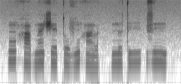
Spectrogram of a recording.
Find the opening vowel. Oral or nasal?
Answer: nasal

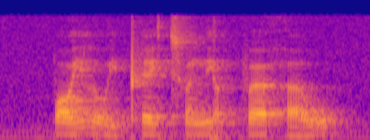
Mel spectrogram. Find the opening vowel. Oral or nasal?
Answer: oral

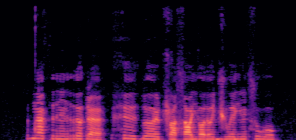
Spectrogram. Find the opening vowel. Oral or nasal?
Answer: nasal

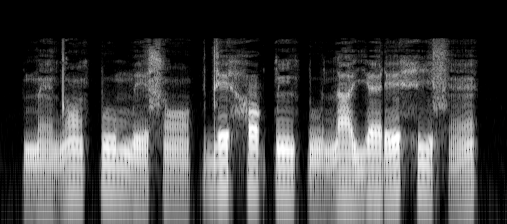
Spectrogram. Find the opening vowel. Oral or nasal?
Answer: nasal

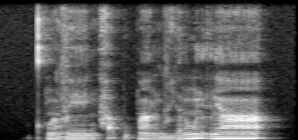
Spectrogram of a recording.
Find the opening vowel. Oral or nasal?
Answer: nasal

